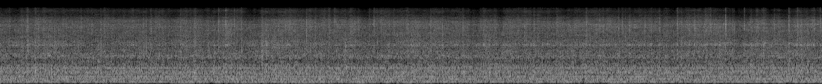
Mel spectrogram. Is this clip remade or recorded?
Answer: remade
